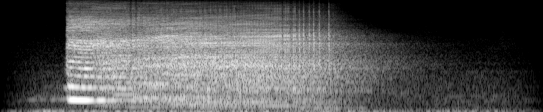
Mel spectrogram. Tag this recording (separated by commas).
Squeak, Door, home sounds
